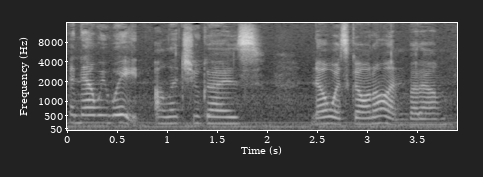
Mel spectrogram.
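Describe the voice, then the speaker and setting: A young adult woman chatting casually to her viewers in an informal, animated way with slangy asides, as a vlogger sharing advice. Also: fairly high pitch, unhurried, background noise. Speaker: vlogger giving application advice.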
